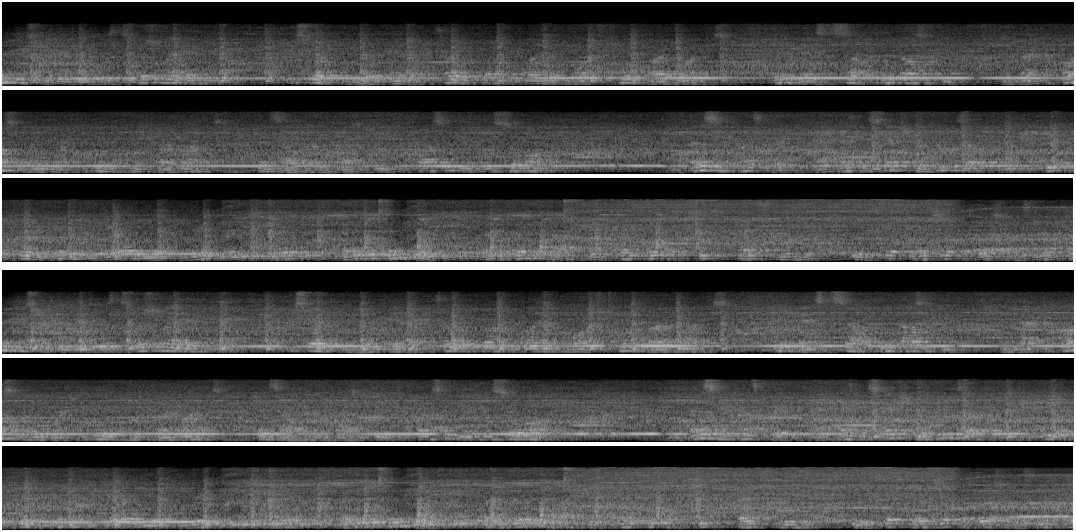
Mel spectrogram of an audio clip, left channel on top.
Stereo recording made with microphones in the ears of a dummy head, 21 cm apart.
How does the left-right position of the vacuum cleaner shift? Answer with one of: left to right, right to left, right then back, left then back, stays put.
stays put.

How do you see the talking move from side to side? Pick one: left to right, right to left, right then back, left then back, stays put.
right to left.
